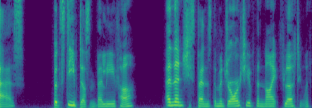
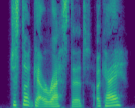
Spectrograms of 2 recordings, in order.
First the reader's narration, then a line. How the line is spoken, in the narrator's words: Bucky sighs, resigned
